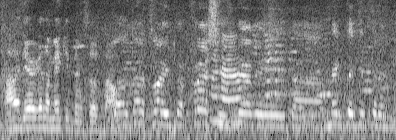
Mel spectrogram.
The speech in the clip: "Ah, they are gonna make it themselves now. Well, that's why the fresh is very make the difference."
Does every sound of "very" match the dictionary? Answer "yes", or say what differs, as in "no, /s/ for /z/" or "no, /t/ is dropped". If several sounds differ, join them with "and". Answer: no, /ɹ/ is dropped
